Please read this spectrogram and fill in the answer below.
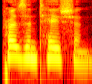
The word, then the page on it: presentation: American English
